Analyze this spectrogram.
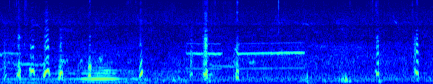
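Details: Chickens and a white rooster that guards his hens while free ranging in spring; rapid clucks and a drawn hum-like note, followed by longer level tones and more scattered clucks.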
